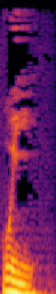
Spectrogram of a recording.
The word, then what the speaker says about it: quỳ: Cố có tấm lòng như vậy, quân tử khuể bộ, chữ này đọc là quỳ. Thanh thứ ba, ngày xưa là hai bước, hai chân trái phải bước hai bước nhỏ, gọi là một bước chân.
